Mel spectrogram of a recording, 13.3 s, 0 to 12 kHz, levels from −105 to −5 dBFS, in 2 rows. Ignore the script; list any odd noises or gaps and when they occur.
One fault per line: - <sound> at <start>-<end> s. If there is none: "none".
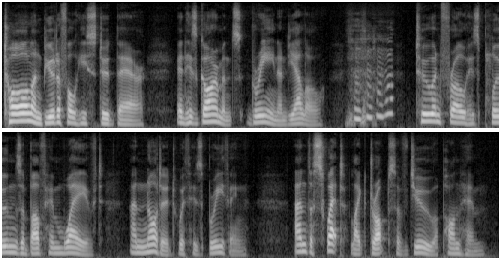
- laugh at 4.6-5.3 s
